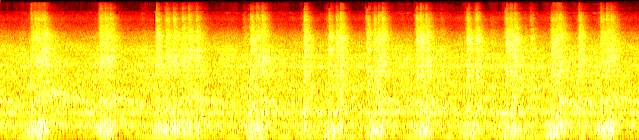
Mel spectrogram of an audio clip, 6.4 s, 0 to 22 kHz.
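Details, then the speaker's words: 2002 Yamaha YZ125 two-stroke, sat a long time, first start with choke on and new part fitted: crisp revs rise and fall about once a second and drop back cleanly, no knocking or clatter from the crank; normal running. "Running really good too. And I knew it would. Crank sounds good. There's no knocking or clattering,"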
